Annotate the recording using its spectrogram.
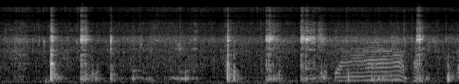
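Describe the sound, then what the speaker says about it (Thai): Red curry paste is stir-fried in oil in a pan for crispy fried catfish with pea eggplant: sharp spatula clacks and scrapes land in uneven bursts over a low sizzle, and a brief bleating animal call sounds in the background. "ให้ขึ้นมันก่อนผัดพริกให้เหลือง ให้เหลืองให้หอมก่อนจ้าพริกแกง"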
